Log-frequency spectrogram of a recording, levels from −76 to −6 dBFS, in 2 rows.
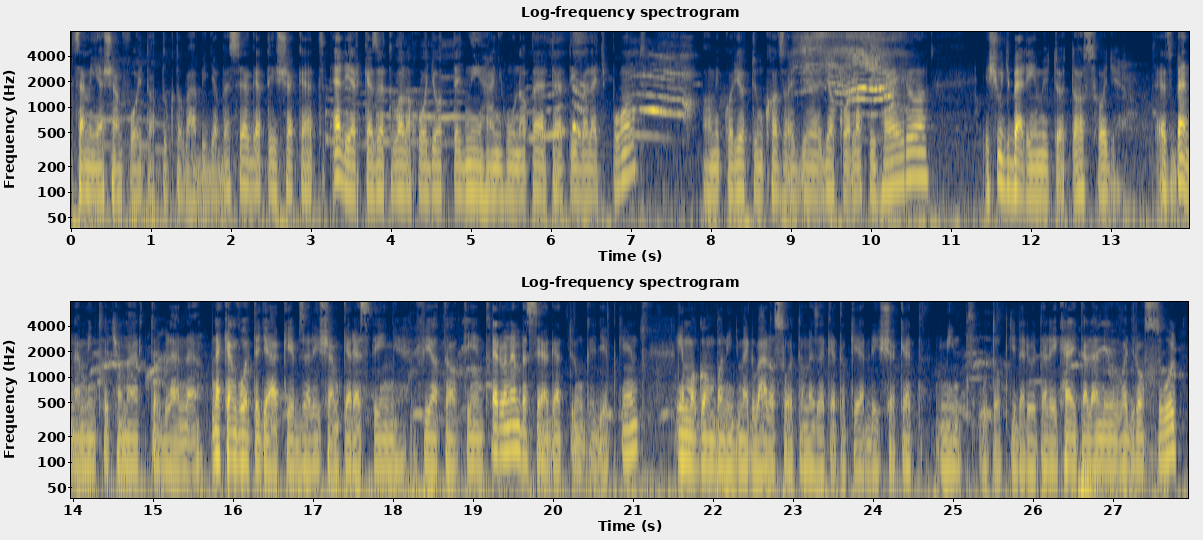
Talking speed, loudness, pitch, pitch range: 120 wpm, -22 LUFS, 95 Hz, 90-105 Hz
